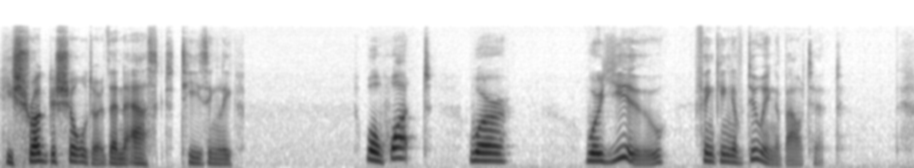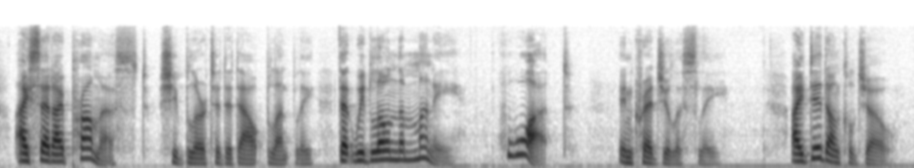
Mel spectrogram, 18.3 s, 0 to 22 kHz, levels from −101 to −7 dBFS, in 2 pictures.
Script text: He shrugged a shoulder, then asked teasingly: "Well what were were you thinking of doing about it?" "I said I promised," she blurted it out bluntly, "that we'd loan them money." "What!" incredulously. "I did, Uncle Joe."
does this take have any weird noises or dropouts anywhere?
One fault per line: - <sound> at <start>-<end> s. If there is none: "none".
none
